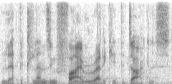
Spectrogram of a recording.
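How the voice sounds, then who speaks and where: Man playing a low, gravelly, brooding game figure mourning a lost love, flat solemn delivery, noisy audio. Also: normal speed. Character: grieving man burning a cursed mask. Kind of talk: game character dialogue.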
